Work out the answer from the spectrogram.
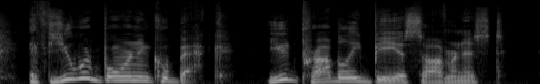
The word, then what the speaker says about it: Quebec: and just a reminder it's pronounced Quebec not Quebec like you all say the indigenous peoples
